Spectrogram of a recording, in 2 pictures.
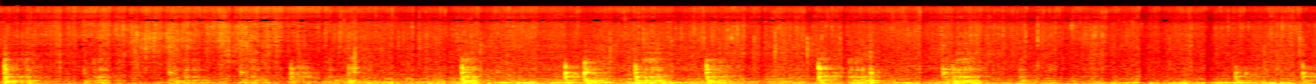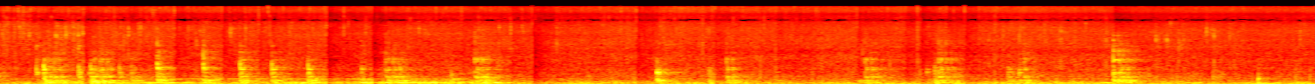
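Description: Sliced onions and green chillies frying in oil in a nonstick pan, sizzling steadily while the onions soften, with a wooden spatula stirring and scraping against the pan in many short strokes.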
